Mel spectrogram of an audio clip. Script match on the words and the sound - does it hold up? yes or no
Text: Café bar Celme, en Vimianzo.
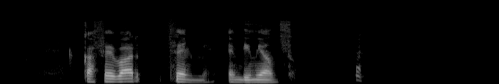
no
